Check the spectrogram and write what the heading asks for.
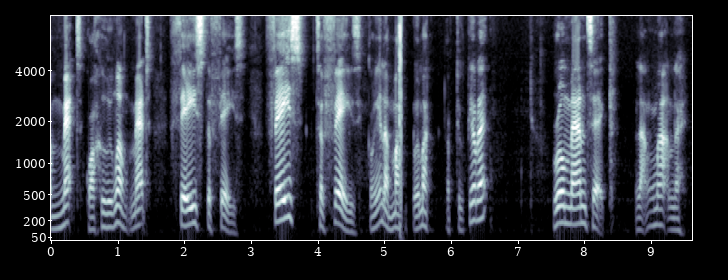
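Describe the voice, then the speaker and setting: A young man with a Vietnamese accent teaching English vocabulary, patiently explaining words and reading them aloud slowly in a classroom. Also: medium pitch. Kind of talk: vocabulary lesson for students. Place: classroom with a chalkboard.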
